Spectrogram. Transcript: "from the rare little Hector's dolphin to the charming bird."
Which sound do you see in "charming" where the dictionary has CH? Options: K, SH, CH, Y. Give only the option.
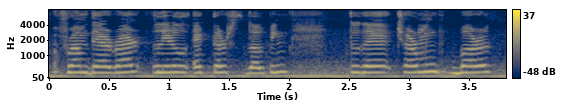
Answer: CH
